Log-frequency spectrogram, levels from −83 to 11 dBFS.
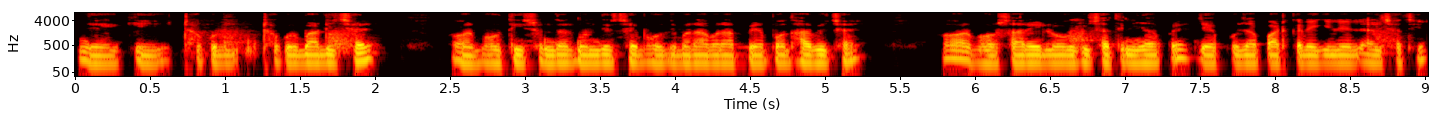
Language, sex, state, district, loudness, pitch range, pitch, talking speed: Maithili, male, Bihar, Samastipur, -24 LUFS, 110-115 Hz, 110 Hz, 205 wpm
